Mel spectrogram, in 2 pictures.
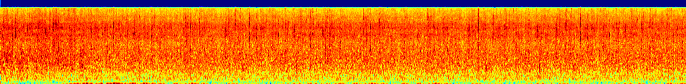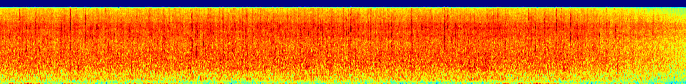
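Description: Steady rain falling on leafy plants, an even hiss of drops that holds level and fades out near the end.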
